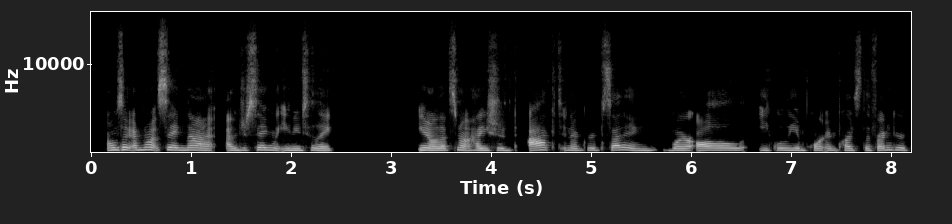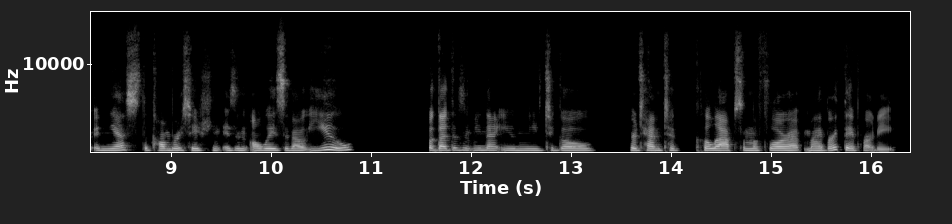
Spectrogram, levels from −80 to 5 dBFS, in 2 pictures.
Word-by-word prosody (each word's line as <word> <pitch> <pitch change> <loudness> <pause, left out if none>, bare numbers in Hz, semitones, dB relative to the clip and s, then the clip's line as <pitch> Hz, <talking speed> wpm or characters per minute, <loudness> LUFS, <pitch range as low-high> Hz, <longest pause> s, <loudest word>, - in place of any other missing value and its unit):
I - - -2
was 265 +2 +2
like, 280 -3 +4
"I'm 260 - +1
not 285 -4 +1
saying 260 -4 +3
that, 245 -4 +2
I'm 230 +1 +1
just 235 0 -3
saying 265 -2 +1
that 220 - -4
you 230 - 0
need 230 0 0
to 240 +2 -3
like 210 -2 0 0.8
you 255 - +4
know, 230 -1 +6
that's 235 +1 +1
not 240 -4 +1
how 240 - +2
you 235 - +2
should 225 -2 -5
act 265 +4 +5
in 240 - -7
a 230 - -2
group 230 -1 -6
setting. 245 -3 0
We're 225 0 +1
all 240 +1 +3
equally 235 +1 -3
important 225 0 -3
parts 225 -1 -2
of - - -21
the 230 - -5
friend 235 +4 -1
group, 250 -3 -2
and 220 -1 -2
yes, 250 +3 +1
the 230 - -6
conversation 220 -1 -1
isn't 215 0 -4
always 210 +1 +2
about 205 -2 0
you, 260 +5 +2 0.7
but 240 -1 -1
that 225 0 +5
doesn't 240 -1 -5
mean 235 +1 -5
that 230 -1 -3
you 225 -1 -3
need 215 -1 -4
to 230 - -7
go 210 -1 0 0.3
pretend 225 -1 +1
to 225 -3 -5 0.2
collapse 220 -2 +3
on 220 - -3
the 210 - 0
floor 215 0 +4
at 200 -1 0
my 210 -1 -1
birthday 220 +3 +1
party." 200 - -7
230 Hz, 230 wpm, -23 LUFS, 220-240 Hz, 0.8 s, know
